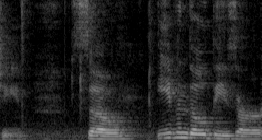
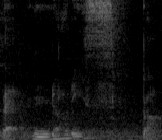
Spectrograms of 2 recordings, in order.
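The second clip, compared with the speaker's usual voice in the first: whisper; 15 dB quieter, slower than usual. Acted. Sending the guides to the naughty spot, whispered. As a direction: drop to a hushed whisper on the last word.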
